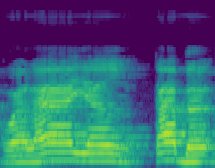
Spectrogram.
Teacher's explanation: Bacaan qalqalah yang timbul pada huruf ba yang disukun. Karena huruf ba merupakan salah satu huruf qalqalah.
